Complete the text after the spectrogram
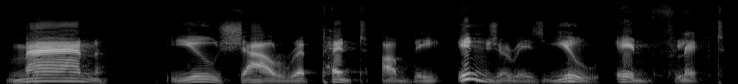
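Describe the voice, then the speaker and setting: A man acts out a wretched, vengeful monster from a gothic storybook. The voice is low and forceful, drawing out each threat very slowly. The delivery is eloquent, declamatory and full of menace. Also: very animated, heavily acted. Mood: menacing, vengeful. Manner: declamatory, threatening, drawn-out words. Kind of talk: dramatic audiobook reading of classic novel.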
